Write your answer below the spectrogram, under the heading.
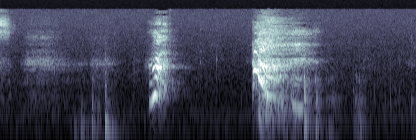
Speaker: My hiccup sounds so funny.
